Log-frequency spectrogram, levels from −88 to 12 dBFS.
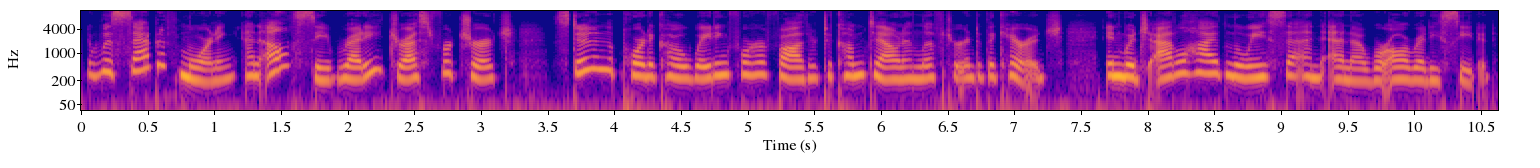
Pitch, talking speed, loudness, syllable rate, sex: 260 Hz, 205 wpm, -19 LUFS, 5.9 syllables/s, female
